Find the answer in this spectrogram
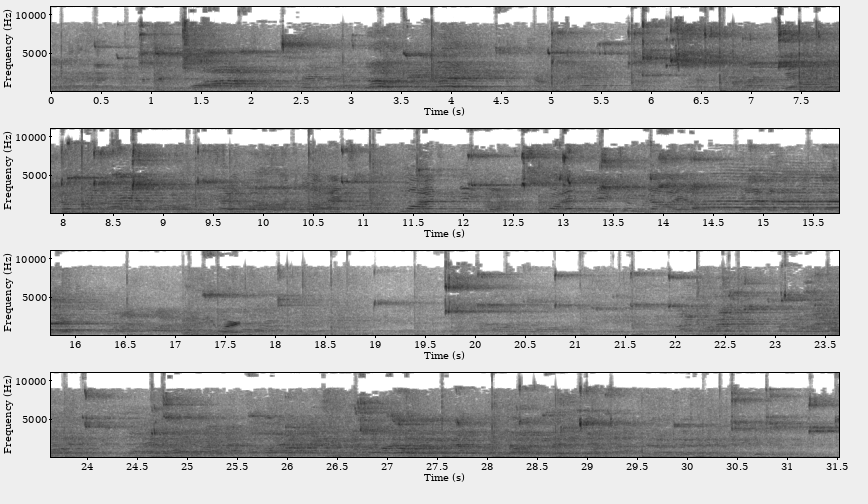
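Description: A basketball bouncing on a hardwood gym floor, mixed with players' voices, all echoing in a large gymnasium.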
